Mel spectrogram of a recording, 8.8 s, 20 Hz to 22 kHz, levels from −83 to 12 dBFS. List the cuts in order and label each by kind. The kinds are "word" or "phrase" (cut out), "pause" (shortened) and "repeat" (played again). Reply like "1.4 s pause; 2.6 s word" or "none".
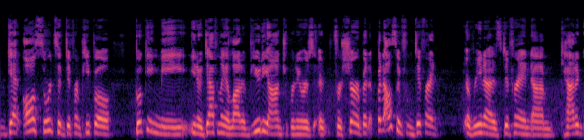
none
